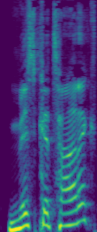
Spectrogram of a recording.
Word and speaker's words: Miskatonic: Miskatonic. Did I get that right? – You nailed it.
